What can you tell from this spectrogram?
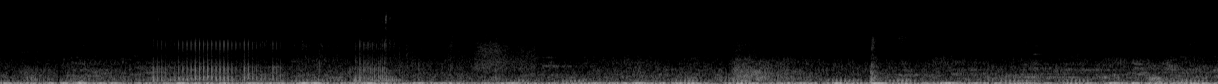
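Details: Six-year-old female domestic cat with a very loud purr: a continuous low rumble, stronger in the first few seconds, then steadier, with faint rustles and small clicks.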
